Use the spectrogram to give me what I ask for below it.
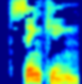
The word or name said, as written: syncing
